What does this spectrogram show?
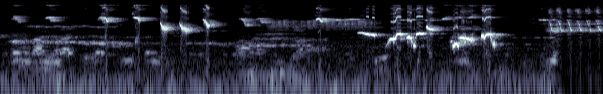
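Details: White-rumped shama song as a lure for other shamas: varied rich phrases mixing low whistles, sharp upward sweeps and buzzy high notes, delivered in quick bursts with short pauses.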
